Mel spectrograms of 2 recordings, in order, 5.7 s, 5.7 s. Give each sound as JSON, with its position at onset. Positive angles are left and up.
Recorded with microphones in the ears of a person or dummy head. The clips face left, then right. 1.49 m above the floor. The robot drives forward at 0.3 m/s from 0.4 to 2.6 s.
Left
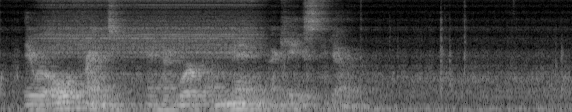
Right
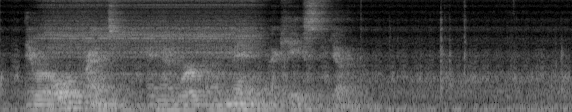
{"t": 0.2, "sound": "a man speaking", "side_deg": 60, "distance_m": 0.7}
